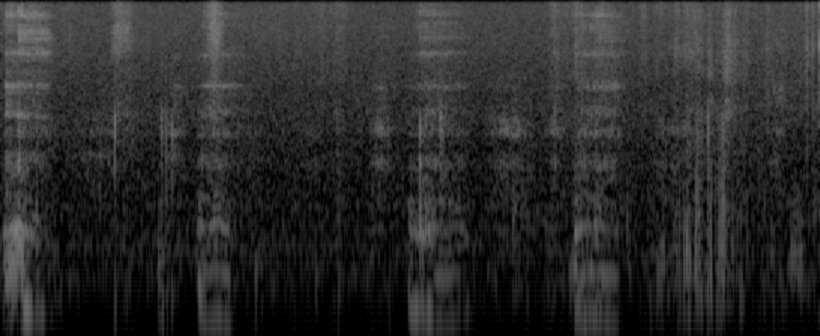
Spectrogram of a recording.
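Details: Labrador dog snoring during an afternoon nap: soft, regular snores, about five in eleven seconds, with light snuffling and background noise.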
